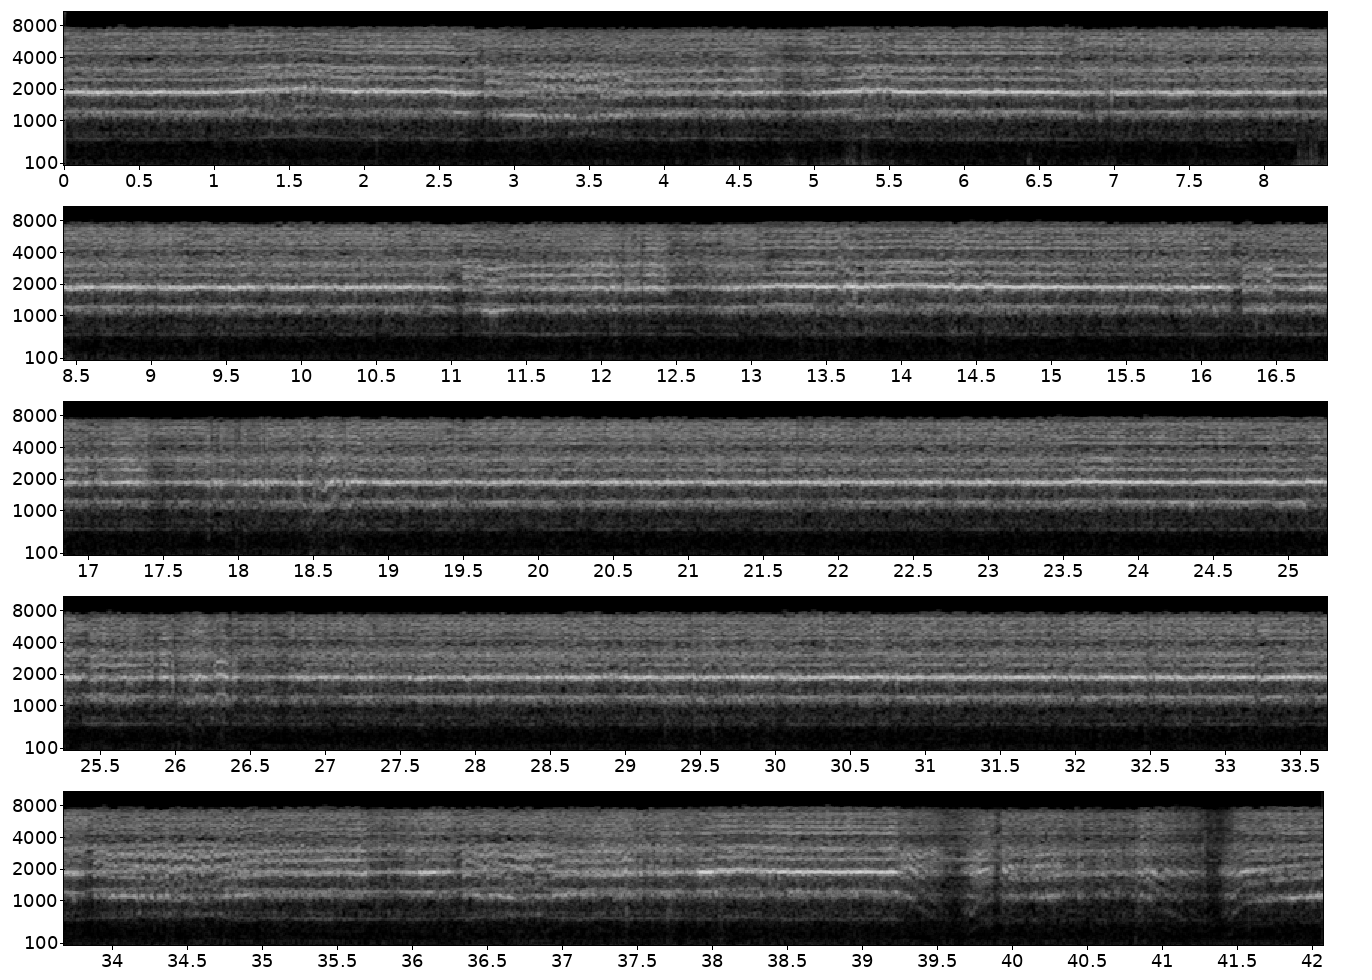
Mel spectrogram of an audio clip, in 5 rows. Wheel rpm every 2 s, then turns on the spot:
160, 160, 160, 160, 160, 160, 160, 160, 160, 160, 160, 160, 160, 160, 160, 160, 160, 160, 160, 130, 100.
none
